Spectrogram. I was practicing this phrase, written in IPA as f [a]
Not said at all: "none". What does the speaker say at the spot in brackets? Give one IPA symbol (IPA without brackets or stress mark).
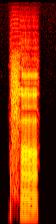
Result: ã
